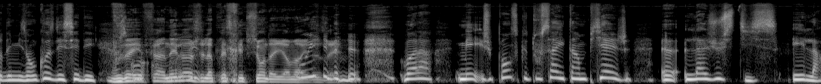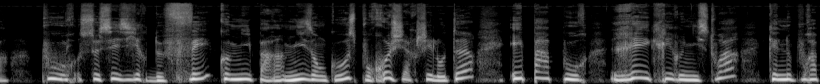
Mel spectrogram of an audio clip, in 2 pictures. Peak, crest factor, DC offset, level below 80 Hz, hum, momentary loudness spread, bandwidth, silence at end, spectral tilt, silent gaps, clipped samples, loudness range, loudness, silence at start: -4 dBFS; 14 dB; under 0.1%; -70 dBFS; none; 7 LU; 19 kHz; 0 s; -5.5 dB/octave; none; under 0.1%; 3 LU; -18 LUFS; 0 s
